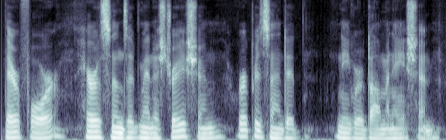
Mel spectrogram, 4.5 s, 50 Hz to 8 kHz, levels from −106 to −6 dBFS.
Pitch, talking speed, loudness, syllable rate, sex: 110 Hz, 80 wpm, -16 LUFS, 5.9 syllables/s, male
